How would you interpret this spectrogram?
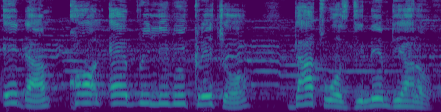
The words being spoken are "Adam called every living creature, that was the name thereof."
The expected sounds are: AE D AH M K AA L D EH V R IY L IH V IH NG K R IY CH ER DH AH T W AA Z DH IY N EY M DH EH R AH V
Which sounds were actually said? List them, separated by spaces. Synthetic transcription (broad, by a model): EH D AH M K AA L D EH V R IY L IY V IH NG K R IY CH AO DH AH T W AA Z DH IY N EY M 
